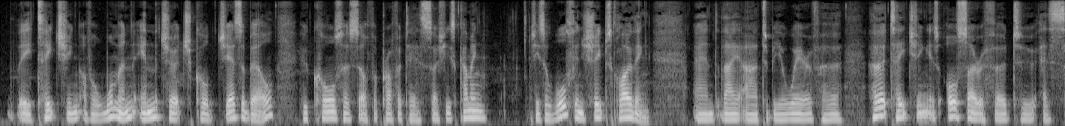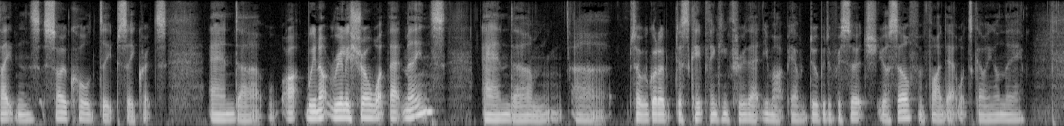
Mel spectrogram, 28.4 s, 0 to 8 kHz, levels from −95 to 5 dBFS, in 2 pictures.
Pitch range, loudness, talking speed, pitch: 95-120 Hz, -21 LUFS, 175 wpm, 105 Hz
